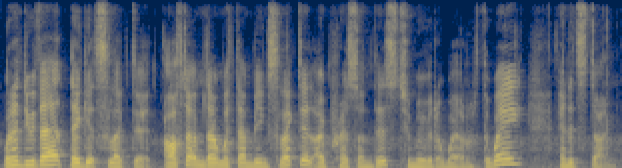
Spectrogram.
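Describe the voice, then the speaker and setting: Brisk and mid-range in voice, a young adult non-native English speaker rambles chattily through a casual screen-recorded tutorial. Fillers and apologies come often, along with blunt, slightly sassy asides.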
